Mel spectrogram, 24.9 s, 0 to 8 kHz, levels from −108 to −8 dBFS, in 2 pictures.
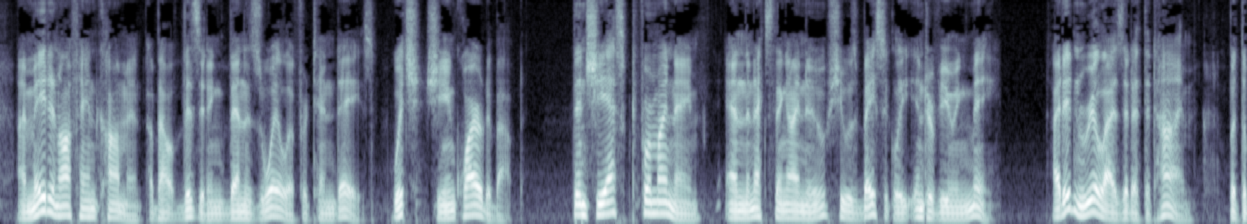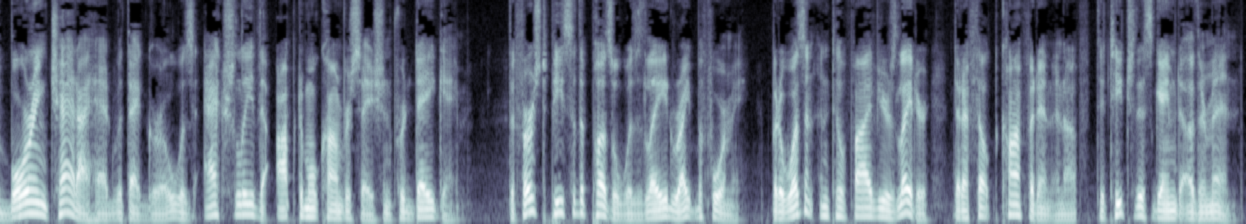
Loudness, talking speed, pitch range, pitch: -17 LUFS, 205 wpm, 80-125 Hz, 95 Hz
